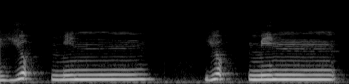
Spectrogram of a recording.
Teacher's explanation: غنے کے ساتھ وقف کرنا ہے اور یو پہ جھٹکا ہے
